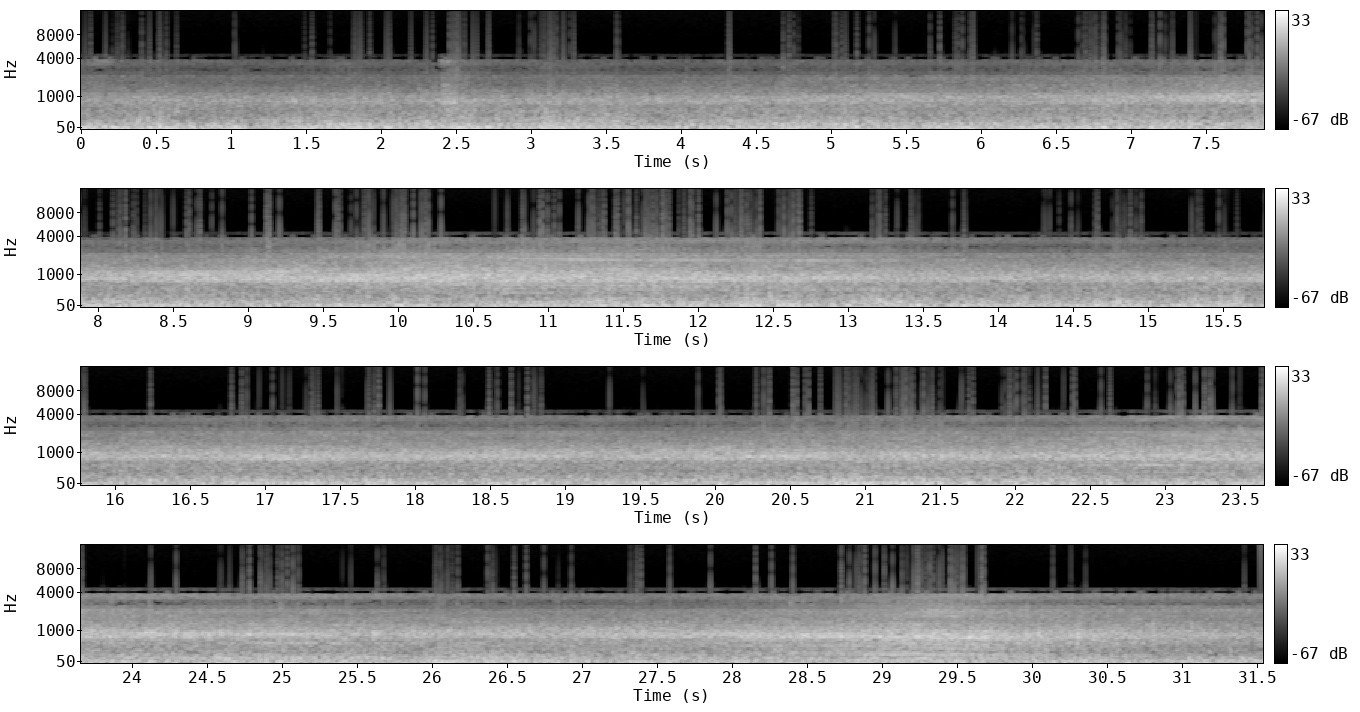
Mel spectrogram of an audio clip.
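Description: Steady rumble of wind and road noise at a camera mounted on a moving bicycle, with motor traffic running on the road alongside. Near the end a passing vehicle's sound falls in pitch.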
